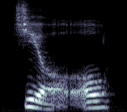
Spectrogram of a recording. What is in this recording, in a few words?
"9", mandarin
